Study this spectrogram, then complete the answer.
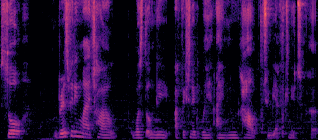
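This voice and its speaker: A woman's somewhat breathy, fairly low-pitched voice at a moderate pace, with ordinary pitch variation and audible room echo. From South Africa. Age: 20s. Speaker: mom vlogger. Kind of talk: casual vlog talk to camera.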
